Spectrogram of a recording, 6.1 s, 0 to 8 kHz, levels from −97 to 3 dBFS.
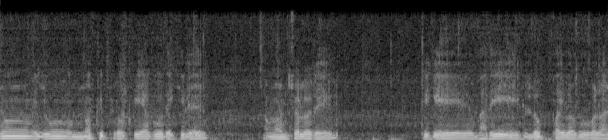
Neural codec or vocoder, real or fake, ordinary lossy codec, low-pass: codec, 16 kHz, 16 kbps, FunCodec, trained on LibriTTS, 50 frames a second; fake; none; 7.2 kHz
